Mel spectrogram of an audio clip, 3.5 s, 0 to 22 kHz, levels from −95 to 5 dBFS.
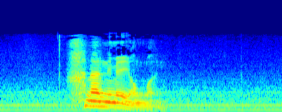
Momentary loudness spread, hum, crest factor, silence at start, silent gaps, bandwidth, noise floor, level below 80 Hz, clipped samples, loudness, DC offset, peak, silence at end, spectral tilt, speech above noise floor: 25 LU; none; 22 dB; 0 s; none; 7.4 kHz; -43 dBFS; -48 dBFS; under 0.1%; -22 LUFS; under 0.1%; -4 dBFS; 0 s; -5 dB/octave; 22 dB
